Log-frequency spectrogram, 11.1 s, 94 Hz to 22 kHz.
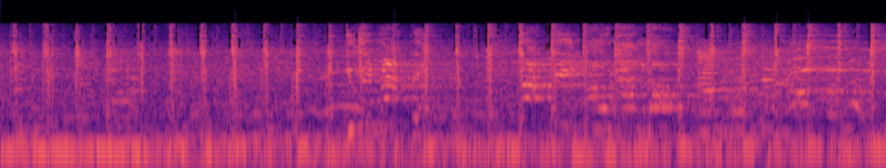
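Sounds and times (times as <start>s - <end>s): rock band playing: 0.0s - 11.0s
steady drum beat: 0.0s - 11.0s.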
